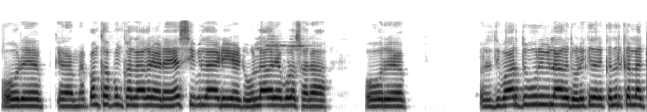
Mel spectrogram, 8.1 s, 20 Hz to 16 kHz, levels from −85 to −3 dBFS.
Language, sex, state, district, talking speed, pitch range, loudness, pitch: Marwari, male, Rajasthan, Churu, 195 wpm, 220-255 Hz, -12 LUFS, 240 Hz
